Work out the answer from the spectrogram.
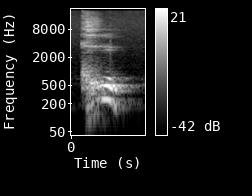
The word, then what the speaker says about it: croc: Croc, C-R-O-C, qui est un crochet en fait. Il y a le C comme dans crochet, mais on ne le prononce pas.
